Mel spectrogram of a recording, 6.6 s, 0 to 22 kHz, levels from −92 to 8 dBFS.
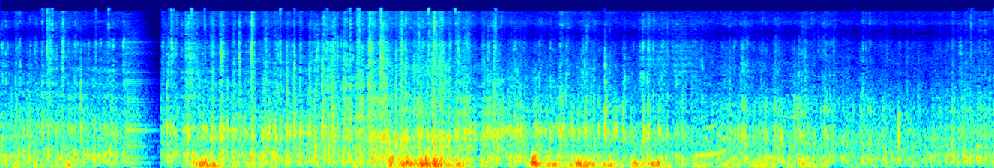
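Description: At 0.85 s the sound stalls in a call audio freeze lasting until 1.10 s. The last fragment is stretched into a fading buzz or hiss for about 218 ms, and then the audio resumes exactly where it stopped, so nothing is lost but everything after it now plays about 0.22 s later. The likely cause is packets being held up in transit while the jitter buffer ran dry. On a spectrogram, this shows as the final spectral shape smeared horizontally and dimming, with no new onsets. The waveform shows a decaying, repetitive patch instead of a true silence.

Shortly after, around 1.19 to 1.23 s, comes a skip ahead. Roughly a tenth of a second of audio is dropped, and the two sides are butted together with only a 6 ms seam. It happens because a stretch of audio was discarded while later audio was already queued, which also claws back about 0.1 s of the delay the freeze added. On a spectrogram, this appears as an abrupt vertical discontinuity where partials jump to new positions. 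In the waveform, it can show as a small step or a sudden shift in the envelope.

Two jitter buffer slow-downs follow. The first runs from 3.15 to 3.70 s and adds 38 ms, playing at 94% speed. The second runs from 4.15 to 4.84 s and adds 64 ms, at 92% speed. In both, the receiver repeated single pitch periods or slivers of quiet to rebuild its reserve. This drags sounds out at an unchanged pitch. A spectrogram shows events stretched wider in time with harmonics held level, and the waveform shows near-identical cycles repeated back to back.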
